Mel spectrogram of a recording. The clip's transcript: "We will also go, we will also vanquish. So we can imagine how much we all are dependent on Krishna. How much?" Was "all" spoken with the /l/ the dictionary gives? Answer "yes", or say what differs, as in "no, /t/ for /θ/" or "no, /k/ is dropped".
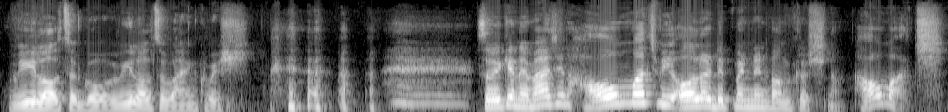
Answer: yes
